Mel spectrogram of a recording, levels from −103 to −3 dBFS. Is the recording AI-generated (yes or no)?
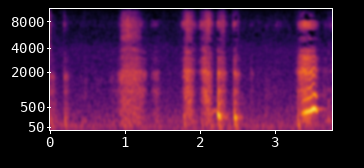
no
